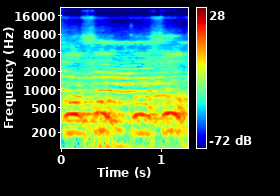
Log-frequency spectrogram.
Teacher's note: जब पेश को अदा करते हैं तो उसमें होठ गोल हो जाते हैं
